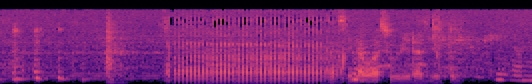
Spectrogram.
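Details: Sleeping dog snoring indoors, a run of rapid, regular rasping pulses lasting under two seconds, with people talking softly before and after.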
